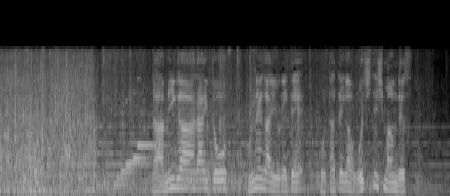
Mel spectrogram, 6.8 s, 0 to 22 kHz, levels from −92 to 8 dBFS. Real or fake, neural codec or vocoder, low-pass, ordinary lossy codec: real; none; none; none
